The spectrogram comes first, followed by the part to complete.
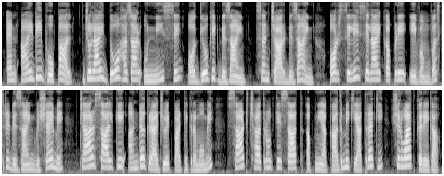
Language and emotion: Hindi, neutral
